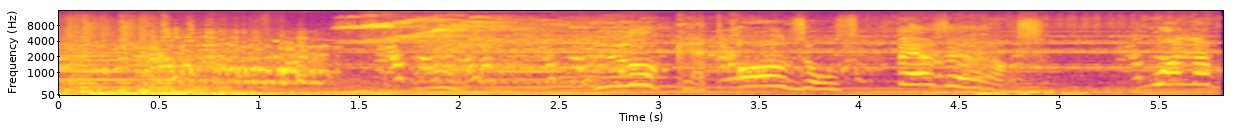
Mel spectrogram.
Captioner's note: gobbles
